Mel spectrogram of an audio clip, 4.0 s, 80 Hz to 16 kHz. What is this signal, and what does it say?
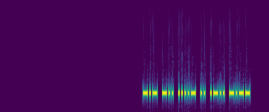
Morse code, heard as a keyed tone, about 51 wpm, 700 Hz. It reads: KD4ILY
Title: USA Call Signs - 6 Characters - 50wpm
